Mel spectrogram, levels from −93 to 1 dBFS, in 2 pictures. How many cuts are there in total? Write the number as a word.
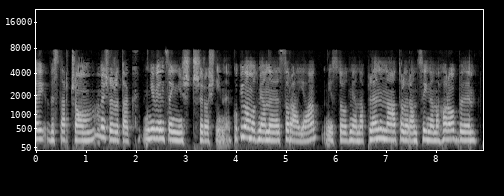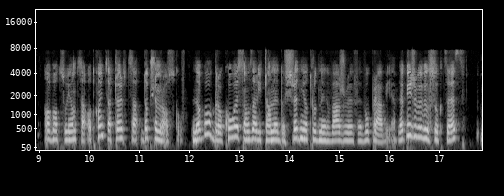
one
